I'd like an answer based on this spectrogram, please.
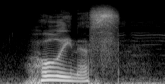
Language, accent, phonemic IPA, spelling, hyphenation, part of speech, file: English, US, /ˈhoʊlinəs/, holiness, ho‧li‧ness, noun, En-us-holiness.ogg
- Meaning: The state or condition of being holy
